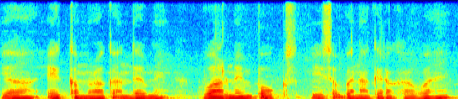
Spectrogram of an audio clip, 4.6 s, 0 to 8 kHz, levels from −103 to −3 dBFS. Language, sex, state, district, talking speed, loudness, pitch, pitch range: Hindi, male, Arunachal Pradesh, Papum Pare, 185 wpm, -16 LUFS, 125 Hz, 125-135 Hz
